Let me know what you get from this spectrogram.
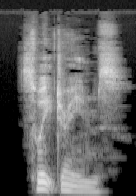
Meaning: Said to someone before they fall asleep, wishing them a good sleep
- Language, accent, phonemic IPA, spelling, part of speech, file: English, Australia, /ˌswiːt ˈdɹiːmz/, sweet dreams, phrase, En-au-sweet dreams.ogg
